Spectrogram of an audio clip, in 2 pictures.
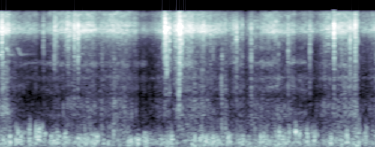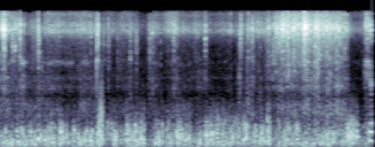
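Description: Mountain bike descending a muddy dirt trail: steady wind rush on the microphone over the rumble of the tyres on the ground, with scattered knocks and rattles from the bike over bumps.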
